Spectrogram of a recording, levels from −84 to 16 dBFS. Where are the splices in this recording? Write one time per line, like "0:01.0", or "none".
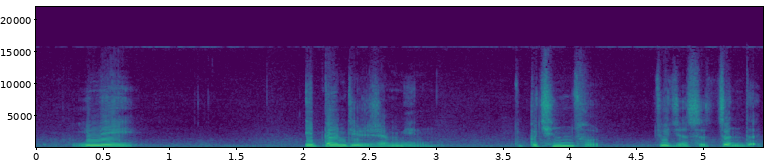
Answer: none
